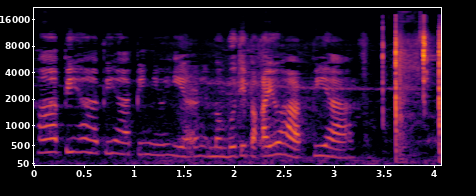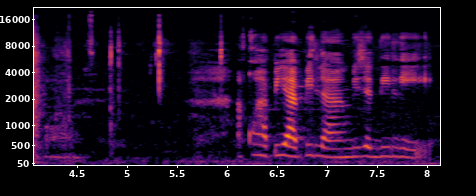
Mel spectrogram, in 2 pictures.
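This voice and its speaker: A chatty woman vlogger with a Visayan Filipino accent talks straight to her viewers in a slightly high voice. She teases and scolds commenters in a loose, casual way. Clear background noise runs under her voice. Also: a little slow, long pauses. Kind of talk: casual live chat with viewers.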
